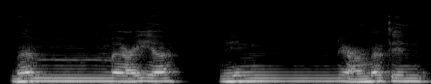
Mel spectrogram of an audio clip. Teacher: Man ma'iyya min ni'matin, all of the sound is coming from the nose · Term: ghunnah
